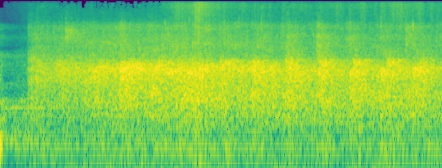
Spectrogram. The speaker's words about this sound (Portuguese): Eu quero um aplauso para o Senhor.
